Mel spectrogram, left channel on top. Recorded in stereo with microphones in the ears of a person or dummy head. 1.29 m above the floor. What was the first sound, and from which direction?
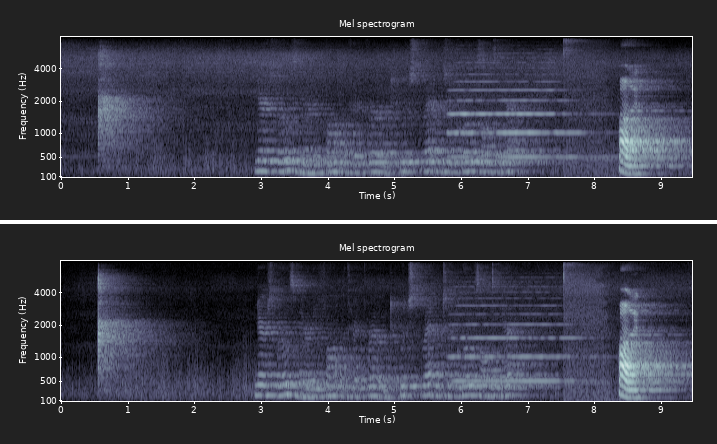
A clap, 75° right (ahead or behind).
